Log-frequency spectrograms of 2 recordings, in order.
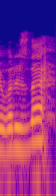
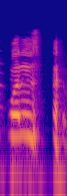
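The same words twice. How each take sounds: First: Said in the usual way. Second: Higher, odd put-on voice, laughing; mock squeaky repeat. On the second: Streamer mocking the strange game title, in a higher put-on voice. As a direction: squeak the question back at yourself.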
